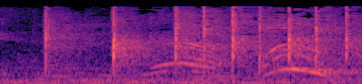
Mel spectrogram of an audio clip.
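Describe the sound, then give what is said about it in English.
A few scattered, half-hearted claps from a church audience, sparse and irregular rather than building into applause, with faint voices murmuring underneath. “Oh, I know that's a weak clap.”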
